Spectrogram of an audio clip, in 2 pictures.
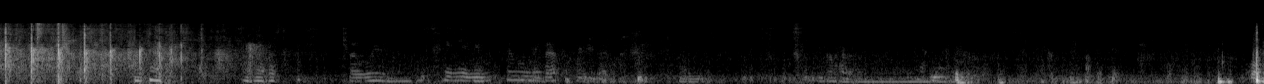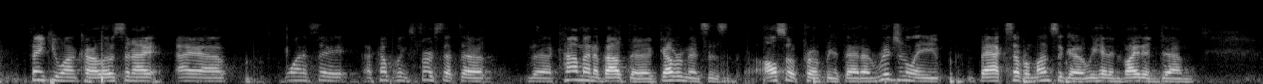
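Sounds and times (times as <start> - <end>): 
audience applause: 0.0 - 2.7
speech: 13.0 - 24.8.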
